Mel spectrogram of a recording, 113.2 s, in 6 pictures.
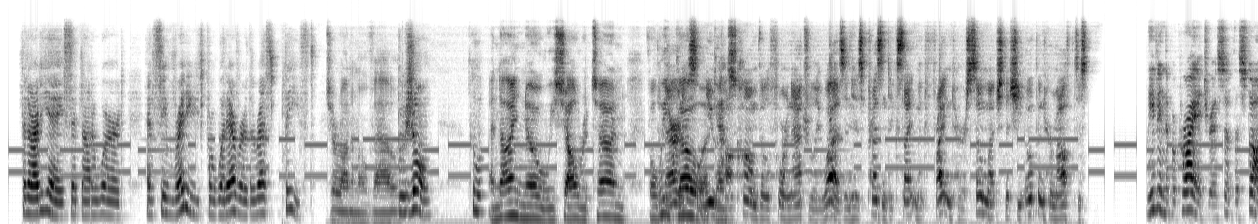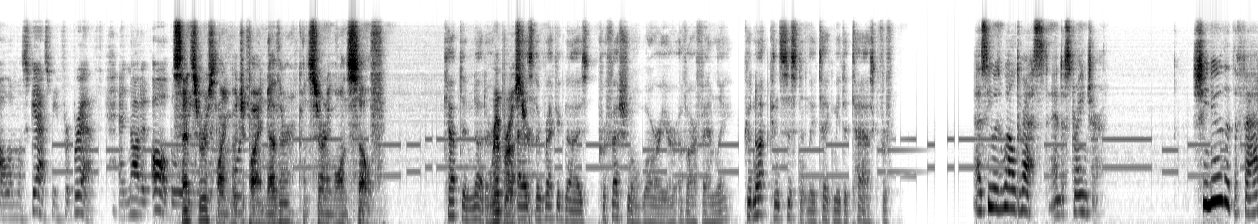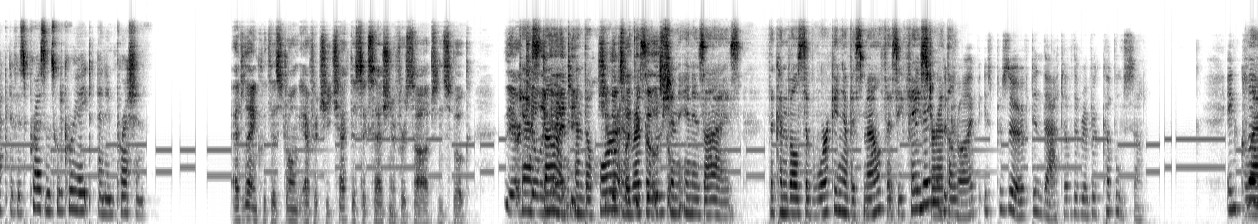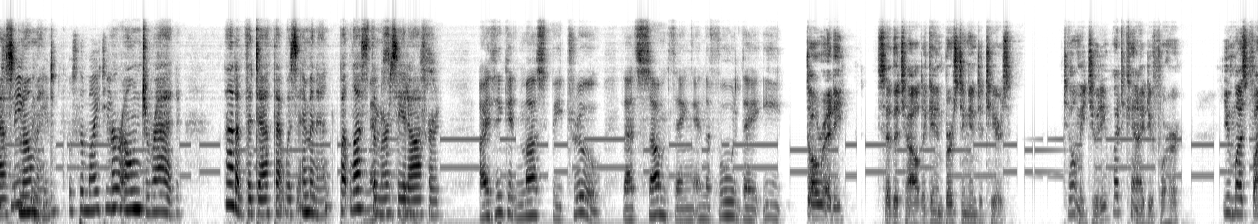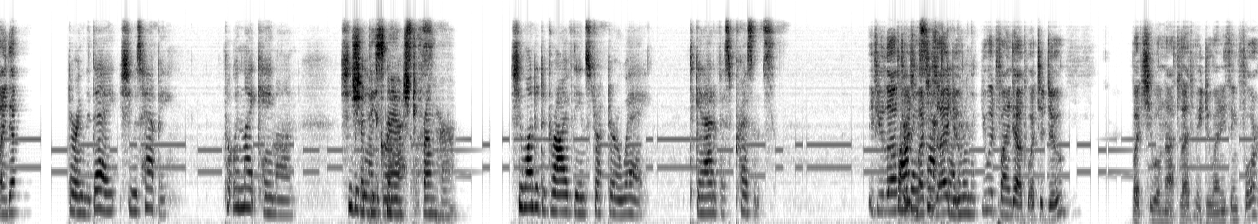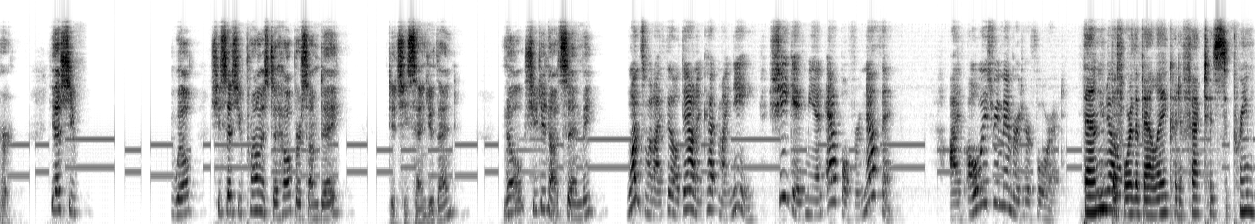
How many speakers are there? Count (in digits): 10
